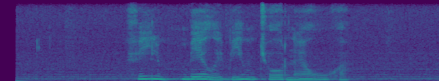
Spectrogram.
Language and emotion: Russian, sad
